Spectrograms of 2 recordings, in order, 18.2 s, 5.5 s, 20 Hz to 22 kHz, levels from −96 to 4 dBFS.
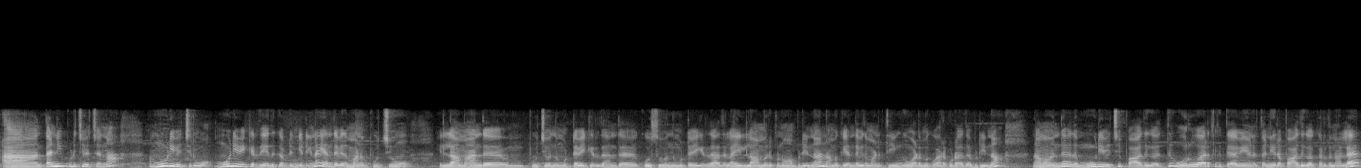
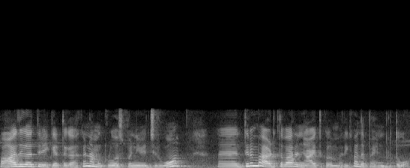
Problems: none marked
